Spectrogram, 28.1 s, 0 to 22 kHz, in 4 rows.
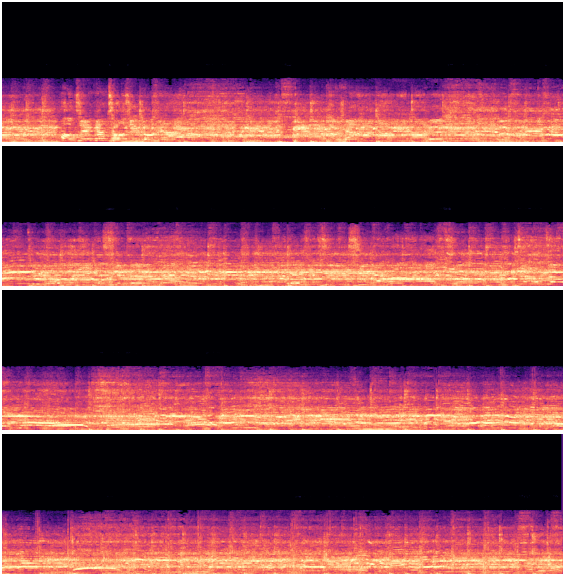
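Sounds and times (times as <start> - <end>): strummed guitar: 0.0 - 28.0
person singing: 4.0 - 9.6.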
